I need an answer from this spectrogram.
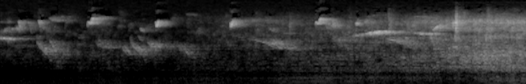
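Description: Birds chirping: a run of short, high calls, each falling in pitch, repeated every half second or so. A rushing noise swells over the last few seconds.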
